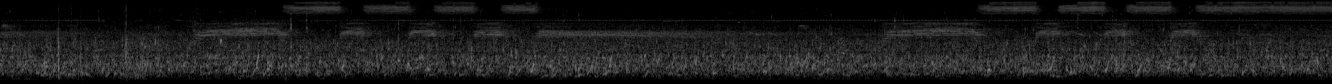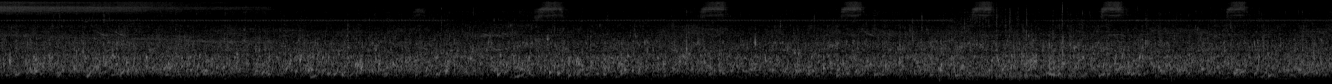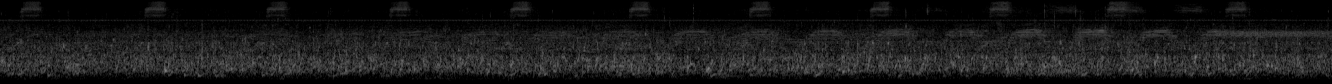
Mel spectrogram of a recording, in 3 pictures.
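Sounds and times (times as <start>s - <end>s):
stream babbling over rocks: 19.1s - 31.6s.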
